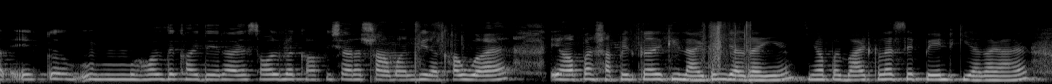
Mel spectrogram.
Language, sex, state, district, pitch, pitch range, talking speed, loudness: Hindi, female, Bihar, East Champaran, 225 Hz, 220-235 Hz, 200 wpm, -28 LUFS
